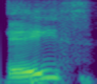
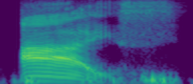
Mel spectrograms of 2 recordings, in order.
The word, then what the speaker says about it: eyes: la pronunciación de ojos, it's not eyes, es eyes. Eyes. Como ice, Okay.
